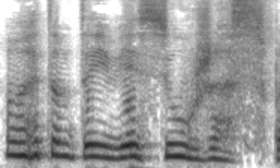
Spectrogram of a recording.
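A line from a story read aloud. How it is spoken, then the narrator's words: Moaned. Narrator (Russian): простонал он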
